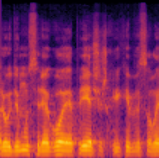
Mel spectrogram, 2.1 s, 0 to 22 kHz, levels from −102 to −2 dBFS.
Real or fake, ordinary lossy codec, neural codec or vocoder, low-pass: fake; Opus, 64 kbps; codec, 44.1 kHz, 7.8 kbps, DAC; 19.8 kHz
